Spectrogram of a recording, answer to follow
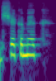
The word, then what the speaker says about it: shikimic: For flu or other illnesses, pine has wonderful properties, including how do you pronounce that, Jason? Shikimic.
